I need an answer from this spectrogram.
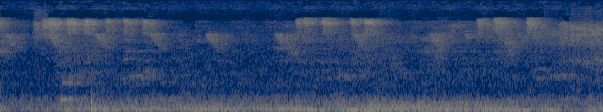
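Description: Small birds chirping: runs of short, high chirps that fall in pitch, several a second, over a steady low rumble.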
